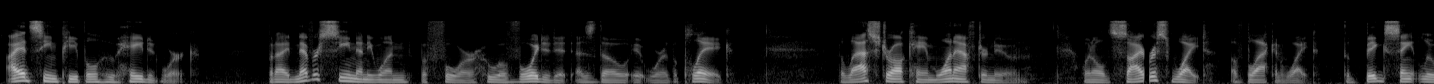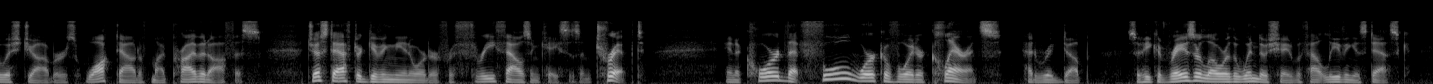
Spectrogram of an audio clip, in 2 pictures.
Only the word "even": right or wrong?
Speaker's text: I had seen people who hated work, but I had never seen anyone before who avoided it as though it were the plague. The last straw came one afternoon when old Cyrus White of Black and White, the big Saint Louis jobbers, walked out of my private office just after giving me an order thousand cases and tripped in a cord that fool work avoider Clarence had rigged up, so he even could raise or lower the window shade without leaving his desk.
wrong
